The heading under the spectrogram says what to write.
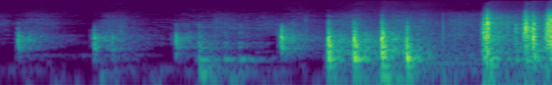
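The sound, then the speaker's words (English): A few spaced knocks on a wooden office door, then a quicker run of firmer raps that grows louder toward the end, with no voices. “Well, don't just stand there. Come in and shut the door.”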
